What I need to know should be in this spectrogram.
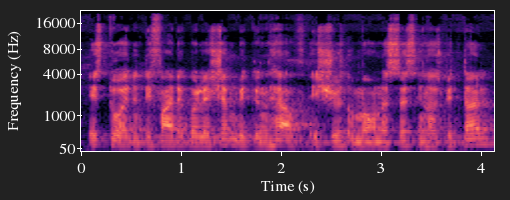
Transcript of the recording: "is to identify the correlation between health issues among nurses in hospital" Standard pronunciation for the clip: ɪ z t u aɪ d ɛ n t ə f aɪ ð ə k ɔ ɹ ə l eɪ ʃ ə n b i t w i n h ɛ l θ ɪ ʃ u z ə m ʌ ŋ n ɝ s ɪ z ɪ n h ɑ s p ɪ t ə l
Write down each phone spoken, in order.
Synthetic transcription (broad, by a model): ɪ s t u aɪ d ɛ n t ə f aɪ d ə k ɔ ɹ ə l eɪ ʃ ə n b i t w i n h ɛ l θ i ʃ u s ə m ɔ n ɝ s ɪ s ɪ n h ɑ s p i t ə l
